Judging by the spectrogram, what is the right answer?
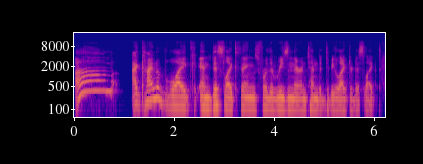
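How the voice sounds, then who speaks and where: Mid-pitched man thinking aloud casually. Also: very animated, unhurried, creaky. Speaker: podcast co-host. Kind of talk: casual chat.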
